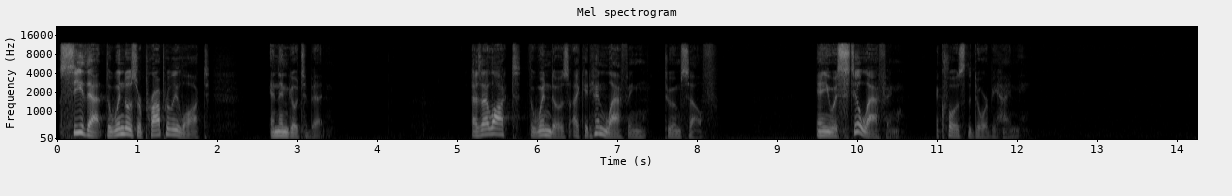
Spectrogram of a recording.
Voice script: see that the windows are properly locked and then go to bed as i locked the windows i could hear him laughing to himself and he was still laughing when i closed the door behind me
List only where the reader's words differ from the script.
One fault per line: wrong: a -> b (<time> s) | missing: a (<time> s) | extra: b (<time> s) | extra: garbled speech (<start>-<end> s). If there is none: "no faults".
missing: hear (6.7 s)
missing: when (10.6 s)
